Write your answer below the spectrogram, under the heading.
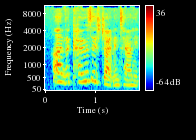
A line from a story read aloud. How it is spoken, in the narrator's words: he cried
